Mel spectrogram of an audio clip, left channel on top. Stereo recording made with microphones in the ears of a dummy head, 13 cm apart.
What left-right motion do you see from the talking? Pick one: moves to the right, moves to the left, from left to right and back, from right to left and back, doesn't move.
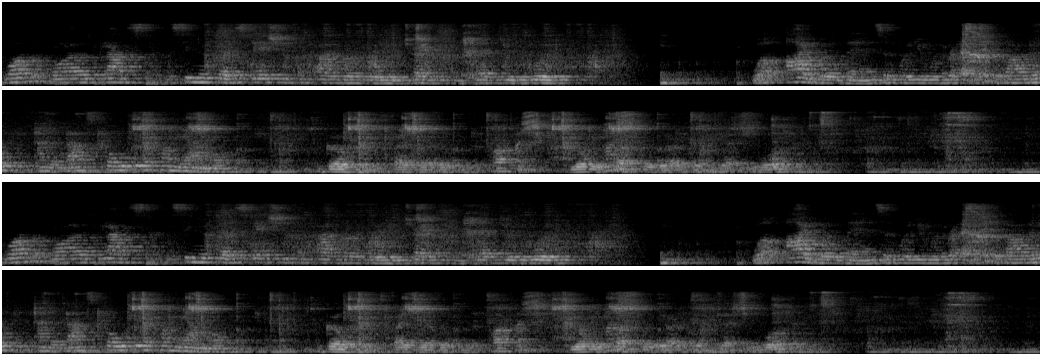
moves to the right.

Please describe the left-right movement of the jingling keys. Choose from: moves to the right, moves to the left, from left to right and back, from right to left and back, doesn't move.
moves to the left.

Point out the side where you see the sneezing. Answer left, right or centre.
left.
